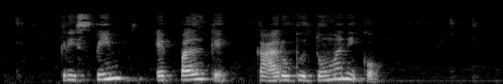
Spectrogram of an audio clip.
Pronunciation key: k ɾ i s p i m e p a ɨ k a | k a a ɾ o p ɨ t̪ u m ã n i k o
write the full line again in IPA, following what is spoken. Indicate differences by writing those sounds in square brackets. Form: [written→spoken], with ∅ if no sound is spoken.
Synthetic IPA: k ɾ i s p i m e p a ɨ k [a→e] | k a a ɾ [o→u] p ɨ t̪ u m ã n i k o

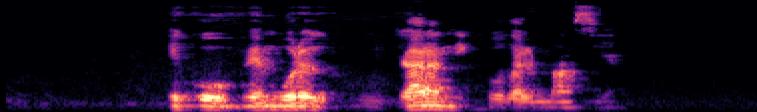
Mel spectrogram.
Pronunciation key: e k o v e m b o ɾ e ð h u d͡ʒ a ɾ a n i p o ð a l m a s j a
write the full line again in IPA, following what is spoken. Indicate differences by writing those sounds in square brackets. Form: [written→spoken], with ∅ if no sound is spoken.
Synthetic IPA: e k o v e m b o ɾ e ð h u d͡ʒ a ɾ a n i [p→k] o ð a l m a s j a

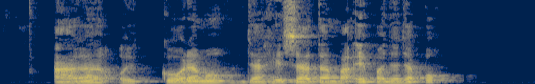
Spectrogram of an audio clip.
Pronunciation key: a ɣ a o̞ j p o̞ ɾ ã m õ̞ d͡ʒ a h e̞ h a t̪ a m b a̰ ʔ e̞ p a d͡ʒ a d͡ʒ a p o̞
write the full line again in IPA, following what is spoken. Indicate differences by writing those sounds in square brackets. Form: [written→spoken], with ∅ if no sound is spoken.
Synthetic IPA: a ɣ a o̞ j [p→k] o̞ ɾ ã m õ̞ d͡ʒ a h e̞ [h→ʃ] a t̪ a m b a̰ ʔ e̞ p a d͡ʒ a d͡ʒ a p o̞

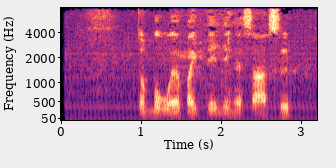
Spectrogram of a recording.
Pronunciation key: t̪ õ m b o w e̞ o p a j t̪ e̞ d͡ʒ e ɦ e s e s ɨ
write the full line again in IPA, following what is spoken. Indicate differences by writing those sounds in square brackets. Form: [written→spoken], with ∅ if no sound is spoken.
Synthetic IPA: t̪ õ m b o w e̞ o p a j t̪ e̞ d͡ʒ e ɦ e s [e→a] s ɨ

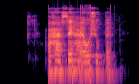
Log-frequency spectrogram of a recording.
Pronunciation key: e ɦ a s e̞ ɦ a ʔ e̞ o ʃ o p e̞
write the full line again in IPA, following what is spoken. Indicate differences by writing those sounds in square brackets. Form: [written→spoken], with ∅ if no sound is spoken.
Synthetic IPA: [e→a] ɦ a s e̞ ɦ a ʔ e̞ o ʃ [o→u] p e̞

